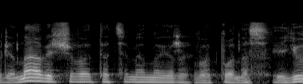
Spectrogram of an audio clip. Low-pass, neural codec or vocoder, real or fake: 7.2 kHz; none; real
